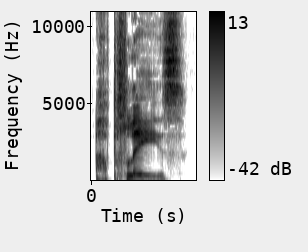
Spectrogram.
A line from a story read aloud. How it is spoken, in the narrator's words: Camilla scoffed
